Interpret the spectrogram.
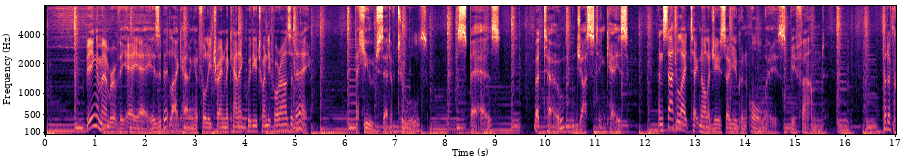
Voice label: Commercial Sample; AdVoice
